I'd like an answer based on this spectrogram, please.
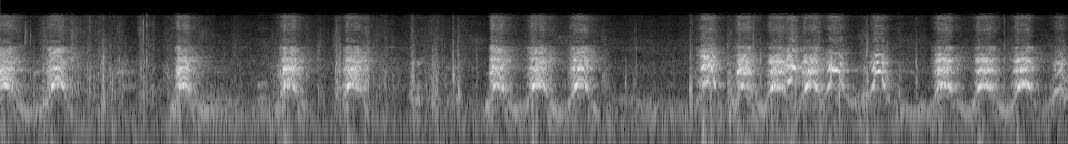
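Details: Three-month-old Belgian Shepherd Groenendael litter-mates show guarding instinct toward an unseen stranger, barking in rapid irregular bursts. About seventeen bright, harmonic barks and yips come over eight seconds, clustering densely toward the end.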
